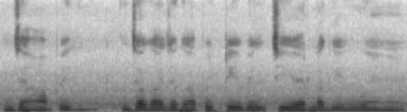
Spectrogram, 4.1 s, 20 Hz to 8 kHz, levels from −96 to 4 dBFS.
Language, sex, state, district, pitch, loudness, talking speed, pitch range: Hindi, female, Punjab, Kapurthala, 200 Hz, -17 LUFS, 145 wpm, 195-200 Hz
